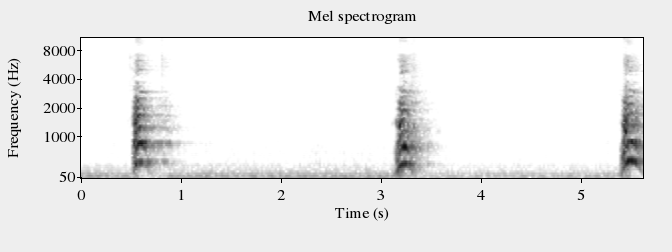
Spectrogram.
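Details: Female pet dog barking at a fly she cannot catch: three single, sharp, harmonic barks spaced about two and a half seconds apart, with quiet pauses and a faint low hum between them.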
